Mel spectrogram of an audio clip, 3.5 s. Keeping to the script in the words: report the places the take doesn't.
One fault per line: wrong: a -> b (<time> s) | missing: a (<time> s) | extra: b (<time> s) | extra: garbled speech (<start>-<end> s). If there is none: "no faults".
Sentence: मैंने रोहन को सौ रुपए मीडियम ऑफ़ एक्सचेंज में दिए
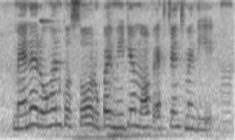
no faults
